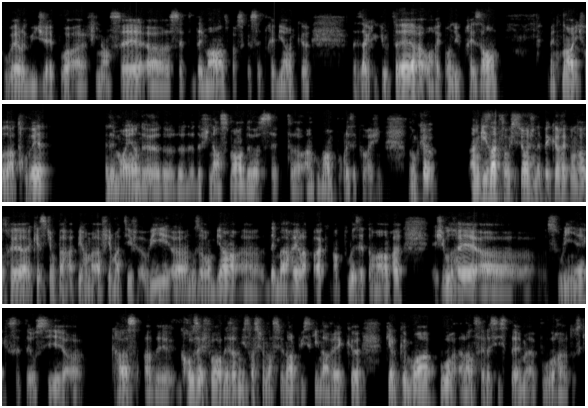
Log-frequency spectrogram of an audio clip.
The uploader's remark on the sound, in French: Réécoutez cette conférence virtuelle organisée par Euractiv.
